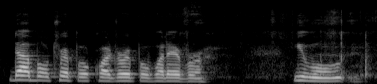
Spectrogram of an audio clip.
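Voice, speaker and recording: A woman with a Southern US accent talks at a fairly low pitch. She keeps a moderate pace and fairly even intonation. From US South. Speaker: cooking channel host. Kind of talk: tutorial. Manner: casual.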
